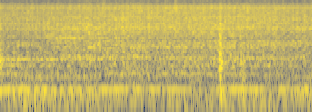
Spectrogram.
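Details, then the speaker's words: Toyota Camry idling after ignition coil and spark plug replacement: steady, even, quiet idle with a smooth low hum and no stumbling; the earlier shaking is gone, engine running cleanly on all cylinders. "So yun guys, wala nang inig. Kanina nanginginig kasi kanina. Yeah! So yan guys, wala na siyang inig. Napakaganda na ng andan na tahimik na."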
